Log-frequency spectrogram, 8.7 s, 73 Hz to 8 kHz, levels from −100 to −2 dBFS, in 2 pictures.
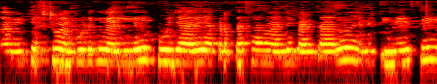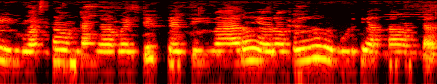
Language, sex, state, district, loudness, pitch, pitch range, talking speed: Telugu, female, Andhra Pradesh, Guntur, -28 LUFS, 235 Hz, 230-255 Hz, 135 wpm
